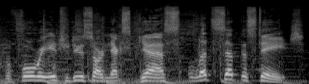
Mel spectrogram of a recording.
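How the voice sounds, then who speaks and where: A woman playing a matter-of-fact wrestling show co-host in a video game cutscene, speaking in a measured presenter's manner. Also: on the low side, lively intonation, loud music behind the voice, lightly acted. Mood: presenterly.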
